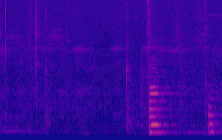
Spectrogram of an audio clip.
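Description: Upright piano keys struck at random by a toddler's hands: a few soft scattered notes, then a loud cluster of notes about three seconds in that rings on.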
